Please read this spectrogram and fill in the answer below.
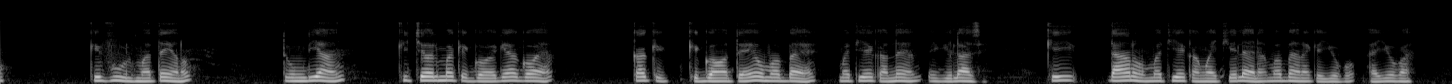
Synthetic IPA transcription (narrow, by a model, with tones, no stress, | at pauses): kɪ˦vu˦˨lma˨tɪ˦˨nɔ˨ | tu˨ŋdja˦˨ŋ | kɪ˦t͡ʃa˦lma˦kɪ˨ɡɔ˨jɔ˨ɡɪ˦a˦ɡɔ˦ja˨ | ka˦˨kɪ˨ɡɔ˨ŋɔ˨te˨ŋ˦o˦ma˦bɛ˨ | ma˦tje˦ka˨nɛ˦˨ni˨ɡi˨la˦s̬i˨ | kɪ˦ | da˦nɔ˦ma˦tje˦ka˨ŋwɛ˨t͡ʃkɪ˦lɛ˦˨la˨ma˦bɛ˦nɛ˦kɪ˨jʊ˨bo˨a˨jʊ˦ba˦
